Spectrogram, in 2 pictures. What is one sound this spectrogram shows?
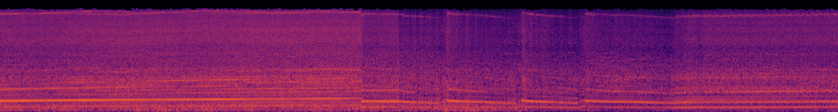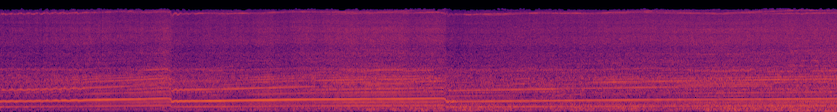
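A racing car engine roars at high revs, dropping in pitch as it shifts down and rising again as it speeds up.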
